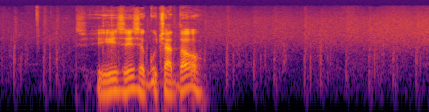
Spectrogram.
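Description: Quick footsteps patter on pavement.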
